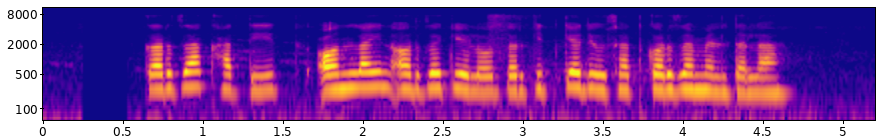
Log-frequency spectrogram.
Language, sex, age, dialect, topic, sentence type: Marathi, female, 25-30, Southern Konkan, banking, question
